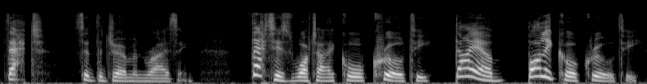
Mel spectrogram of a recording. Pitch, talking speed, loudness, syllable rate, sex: 205 Hz, 110 wpm, -18 LUFS, 3.7 syllables/s, female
